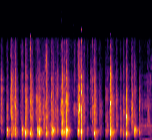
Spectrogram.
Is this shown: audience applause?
yes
